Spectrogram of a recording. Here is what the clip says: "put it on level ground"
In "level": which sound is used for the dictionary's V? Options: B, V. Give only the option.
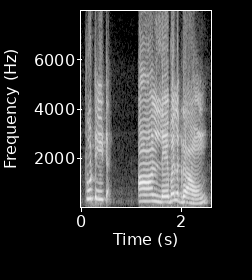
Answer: B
